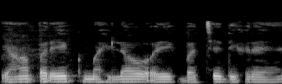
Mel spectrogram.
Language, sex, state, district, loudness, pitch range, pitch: Hindi, male, Bihar, Araria, -22 LUFS, 115-125 Hz, 120 Hz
